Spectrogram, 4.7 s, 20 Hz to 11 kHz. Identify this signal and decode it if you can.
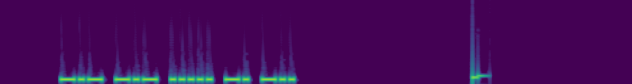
Morse code, heard as a keyed tone, about 36 wpm, 700 Hz. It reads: KK5ND
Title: USA Call Signs - 5 Characters - 2x Character Spacing - 35wpm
